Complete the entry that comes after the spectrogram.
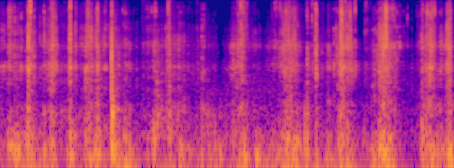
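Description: A pink silicone bristle scrubber is held in both hands, squeezed, and its bristles are scratched with long nails. The result is dry, crackly scratching and crinkling with short bright clicks over a soft low rustle, coming in uneven bursts.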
